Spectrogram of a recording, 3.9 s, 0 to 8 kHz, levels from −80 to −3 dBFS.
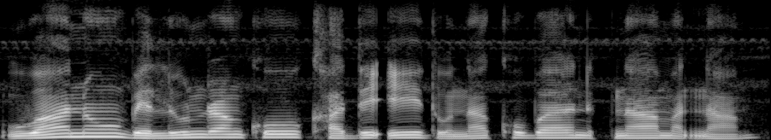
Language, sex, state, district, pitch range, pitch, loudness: Garo, male, Meghalaya, South Garo Hills, 130-165 Hz, 145 Hz, -18 LUFS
